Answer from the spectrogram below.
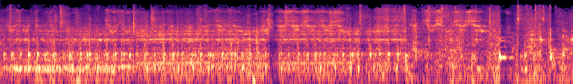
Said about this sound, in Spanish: Anne se divierte probando una nueva silla de ruedas eléctrica. Se mueve accionando el joystick de la mano izquierda.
